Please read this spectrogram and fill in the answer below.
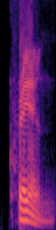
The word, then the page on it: crayon: American English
